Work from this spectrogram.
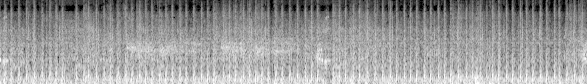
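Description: Nonstop gunfire fills The Last Stand video game, a dense, loud stream of rapid automatic shots blending with overlapping bursts and no pauses or speech throughout.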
